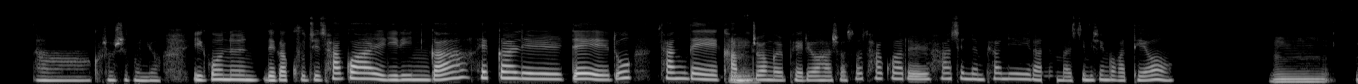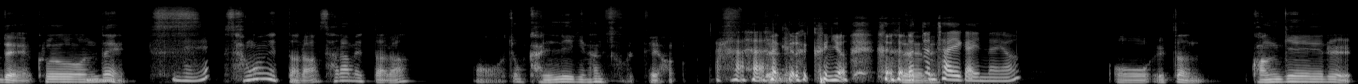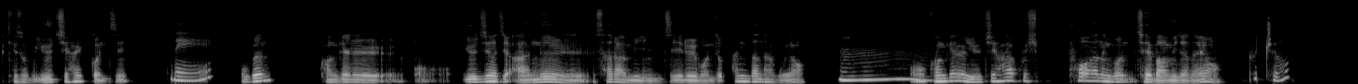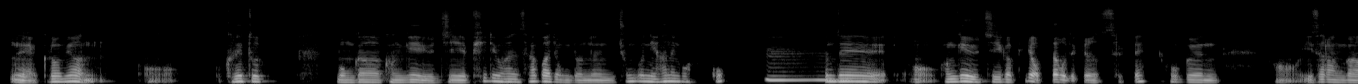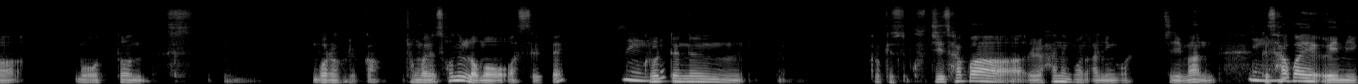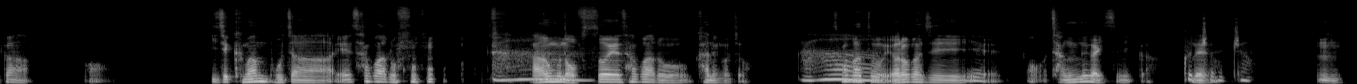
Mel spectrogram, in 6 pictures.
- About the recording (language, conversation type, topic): Korean, podcast, 사과할 때 어떤 말이 가장 효과적일까요?
- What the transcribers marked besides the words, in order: other background noise; laughing while speaking: "갈리긴 하는 것 같아요"; laugh; laughing while speaking: "그렇군요"; laugh; laugh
